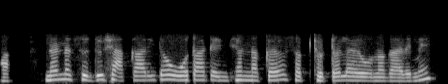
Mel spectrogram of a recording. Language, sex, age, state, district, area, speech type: Sindhi, female, 30-45, Maharashtra, Thane, urban, conversation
